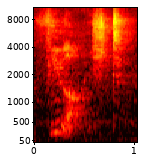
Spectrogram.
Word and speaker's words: vielleicht: लेकिन जर्मन में जो V है इसको प्रोनाउंस किया जाता है F. So that's why we say vielleicht. Okay? So maybe, vielleicht, right?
